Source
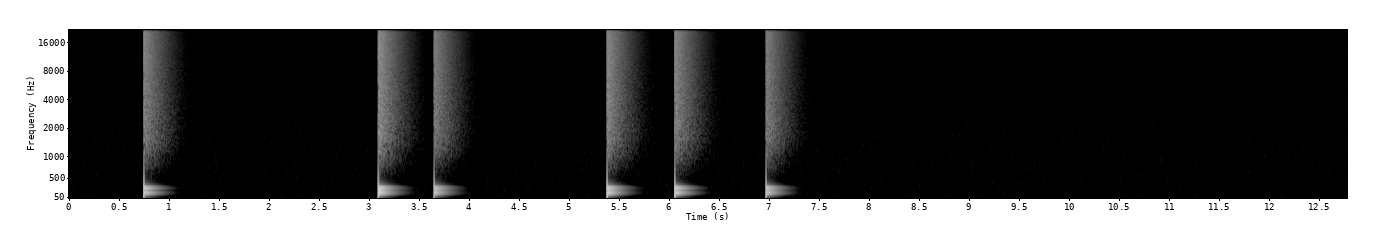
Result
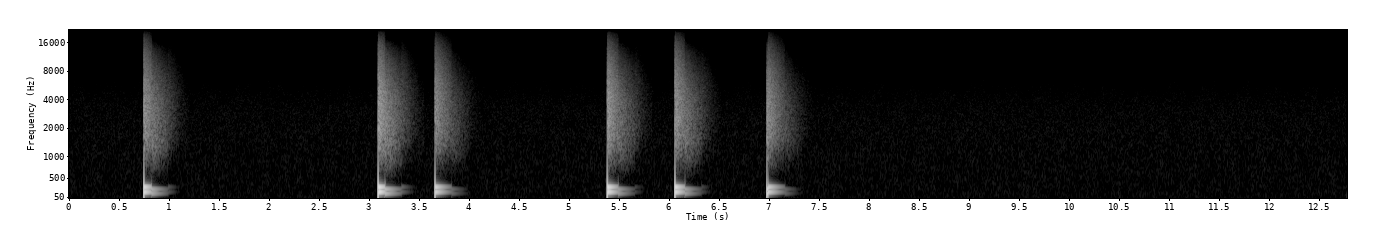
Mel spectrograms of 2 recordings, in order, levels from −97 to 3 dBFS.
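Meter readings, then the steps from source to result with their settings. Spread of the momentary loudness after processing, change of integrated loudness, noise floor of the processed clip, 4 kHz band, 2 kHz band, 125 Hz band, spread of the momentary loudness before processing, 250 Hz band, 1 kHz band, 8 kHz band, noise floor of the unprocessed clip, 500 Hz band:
13 LU, +3.5 dB, -80 dBFS, +3.5 dB, +5.0 dB, +4.5 dB, 14 LU, +6.5 dB, +5.0 dB, -4.5 dB, -79 dBFS, +8.5 dB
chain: low-pass 4.3 kHz 12 dB/octave; vibrato with a chosen wave square 3 Hz, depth 160 cents; trim +6 dB

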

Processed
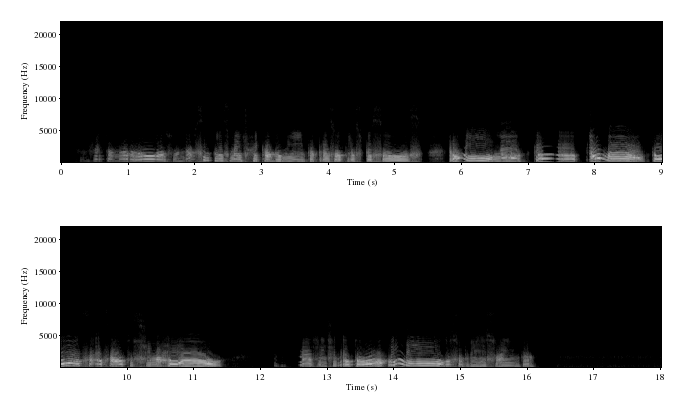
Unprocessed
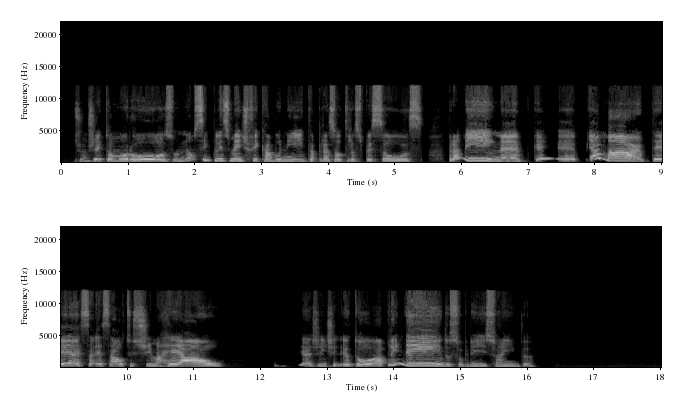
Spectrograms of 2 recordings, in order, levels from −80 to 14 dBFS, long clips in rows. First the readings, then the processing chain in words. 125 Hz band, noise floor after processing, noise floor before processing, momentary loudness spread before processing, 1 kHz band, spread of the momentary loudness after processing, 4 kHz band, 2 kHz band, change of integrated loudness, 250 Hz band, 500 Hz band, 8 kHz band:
no reading, -77 dBFS, -75 dBFS, 14 LU, 0.0 dB, 16 LU, under -25 dB, -11.0 dB, -2.5 dB, -4.0 dB, -2.0 dB, under -35 dB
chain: fade-in on the opening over 4.07 s; half-wave rectifier; touch-sensitive low-pass 770–1800 Hz down, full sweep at -20 dBFS

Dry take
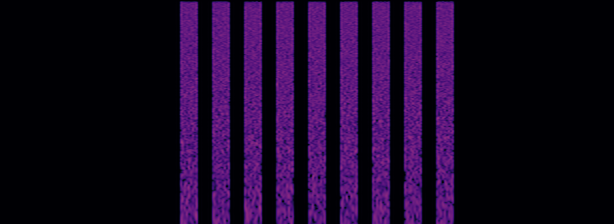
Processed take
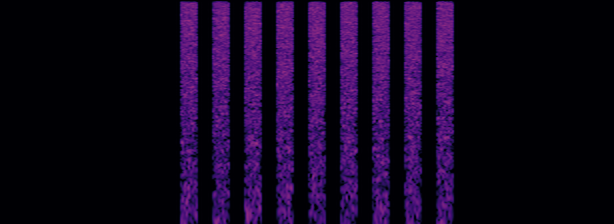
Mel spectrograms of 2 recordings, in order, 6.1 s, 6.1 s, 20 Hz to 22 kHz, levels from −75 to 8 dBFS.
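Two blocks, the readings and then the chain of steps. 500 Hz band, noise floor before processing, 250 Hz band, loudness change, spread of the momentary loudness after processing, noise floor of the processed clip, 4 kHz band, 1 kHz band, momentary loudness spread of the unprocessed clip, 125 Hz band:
-4.5 dB, under -85 dBFS, -4.5 dB, +0.5 dB, 2 LU, under -85 dBFS, -2.0 dB, -4.5 dB, 3 LU, -4.0 dB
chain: treble shelf 4.9 kHz +2.5 dB; spectral contrast expander 2.5:1

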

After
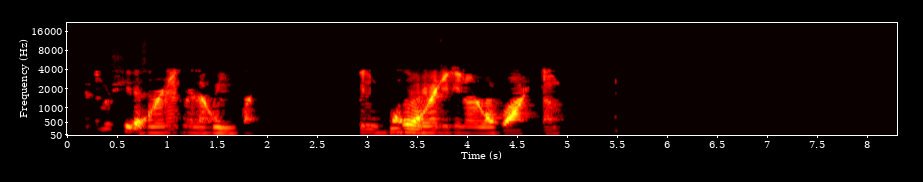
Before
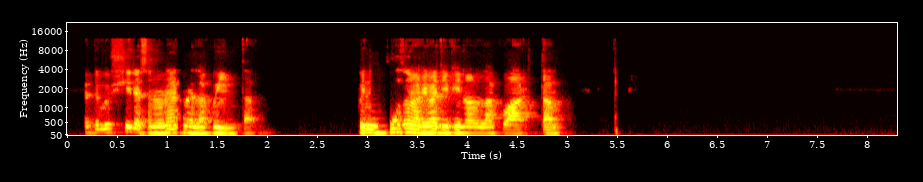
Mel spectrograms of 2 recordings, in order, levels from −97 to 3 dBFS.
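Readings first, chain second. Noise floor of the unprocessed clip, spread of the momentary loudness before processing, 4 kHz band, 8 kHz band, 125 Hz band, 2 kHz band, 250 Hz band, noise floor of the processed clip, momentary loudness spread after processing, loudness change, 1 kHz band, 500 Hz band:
-78 dBFS, 11 LU, -7.5 dB, no reading, -36.5 dB, -7.5 dB, -24.0 dB, under -85 dBFS, 23 LU, -9.5 dB, -6.5 dB, -9.0 dB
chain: spectral noise reduction 30 dB; wah-wah 1.1 Hz 480–3600 Hz, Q 17; trim +6 dB

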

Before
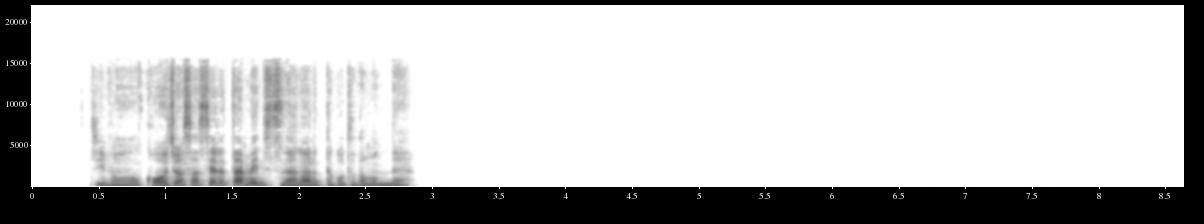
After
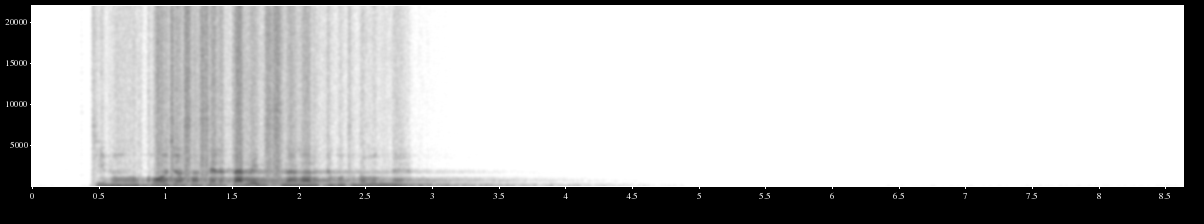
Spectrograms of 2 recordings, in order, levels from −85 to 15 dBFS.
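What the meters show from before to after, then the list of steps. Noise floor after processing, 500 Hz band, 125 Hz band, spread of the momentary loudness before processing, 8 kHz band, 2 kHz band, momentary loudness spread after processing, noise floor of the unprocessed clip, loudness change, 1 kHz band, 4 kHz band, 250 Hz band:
-85 dBFS, -2.5 dB, +1.5 dB, 11 LU, -3.5 dB, +1.0 dB, 13 LU, under -85 dBFS, 0.0 dB, +1.5 dB, +1.0 dB, 0.0 dB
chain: comb 1.1 ms, depth 79%; filtered feedback delay 65 ms, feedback 80%, low-pass 1.1 kHz, level -14 dB; plate-style reverb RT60 3.1 s, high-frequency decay 0.75×, DRR 16 dB; sampling jitter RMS 0.027 ms; trim -2.5 dB

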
